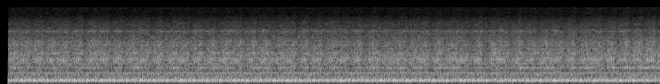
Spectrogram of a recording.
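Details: Rough idle on a 2002 Cummins 24-valve diesel: steady drone with an uneven, loping pulse about two or three times a second; cause not evident.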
